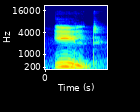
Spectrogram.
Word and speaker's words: yield: Today's word, आज का हमारा शब्द है ईल्ड। स्पेलिंग है YIELD। ईल्ड। ईल्ड के प्रोनाउंसिएशन में वाई की आवाज़ नहीं आती।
